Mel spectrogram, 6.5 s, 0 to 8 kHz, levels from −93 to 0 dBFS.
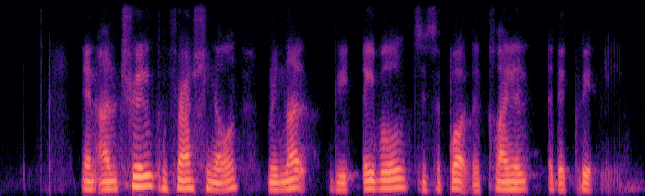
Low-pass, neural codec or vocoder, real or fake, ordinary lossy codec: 7.2 kHz; codec, 16 kHz, 1 kbps, FreqCodec, larger model; fake; Opus, 16 kbps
